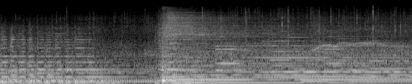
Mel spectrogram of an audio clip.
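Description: Live western swing band playing an instrumental passage with no singing: held chords over drums, with a sudden louder accent and a new chord about one and a half seconds in.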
